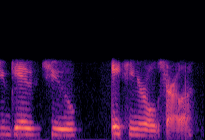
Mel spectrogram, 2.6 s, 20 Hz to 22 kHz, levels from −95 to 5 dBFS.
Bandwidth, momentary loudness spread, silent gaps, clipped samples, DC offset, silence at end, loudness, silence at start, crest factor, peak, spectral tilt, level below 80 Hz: 4 kHz; 5 LU; none; under 0.1%; under 0.1%; 0.15 s; -29 LUFS; 0 s; 20 dB; -10 dBFS; -8.5 dB/octave; -70 dBFS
